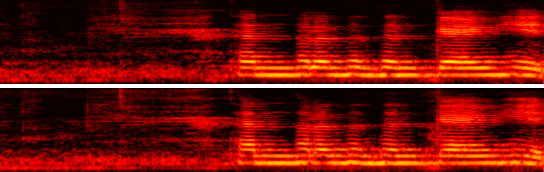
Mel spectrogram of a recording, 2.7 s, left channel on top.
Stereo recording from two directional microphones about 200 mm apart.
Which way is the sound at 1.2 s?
10° right (ahead or behind).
